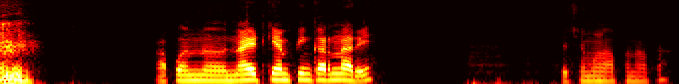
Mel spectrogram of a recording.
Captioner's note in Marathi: घसा साफ करणे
